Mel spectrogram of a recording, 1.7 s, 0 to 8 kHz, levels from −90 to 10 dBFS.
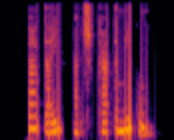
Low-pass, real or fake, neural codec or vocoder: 7.2 kHz; real; none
